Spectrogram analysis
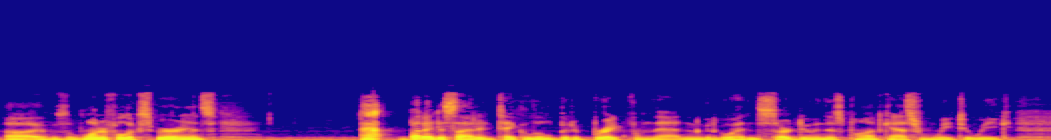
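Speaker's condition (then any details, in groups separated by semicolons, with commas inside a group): No condition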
